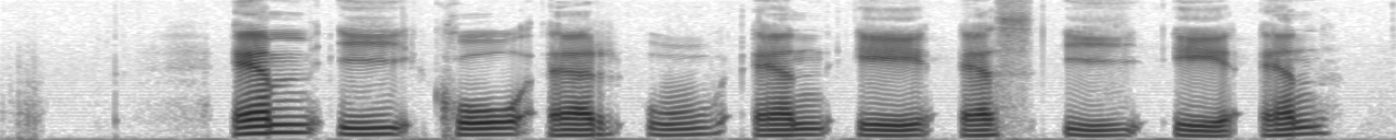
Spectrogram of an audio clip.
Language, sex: Swedish, male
